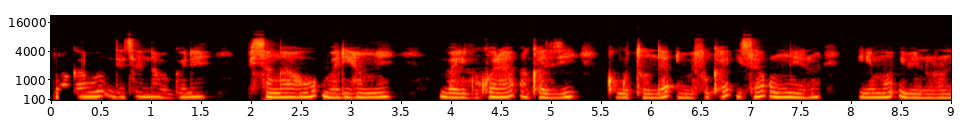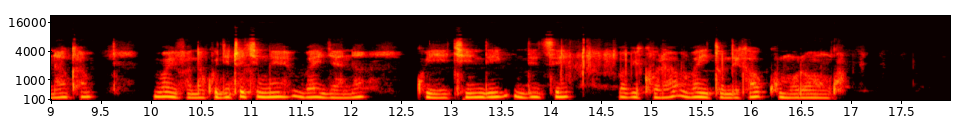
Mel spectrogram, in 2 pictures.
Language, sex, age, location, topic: Kinyarwanda, female, 18-24, Kigali, health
